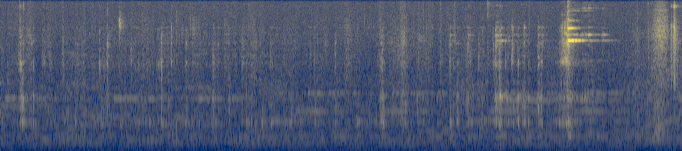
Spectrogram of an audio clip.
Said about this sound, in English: it's just a matter of undoing this crank bolt now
